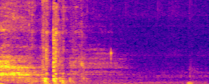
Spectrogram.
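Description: Faint handling noise as an exhaust sensor's plastic electrical connector is worked loose and unplugged under a diesel pickup, with a soft click about half a second in.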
